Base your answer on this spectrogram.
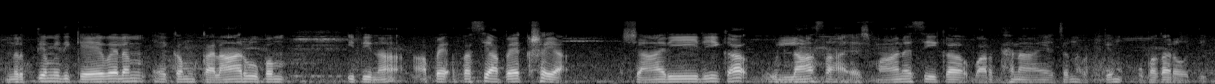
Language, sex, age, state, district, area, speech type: Sanskrit, male, 30-45, Kerala, Kozhikode, urban, spontaneous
